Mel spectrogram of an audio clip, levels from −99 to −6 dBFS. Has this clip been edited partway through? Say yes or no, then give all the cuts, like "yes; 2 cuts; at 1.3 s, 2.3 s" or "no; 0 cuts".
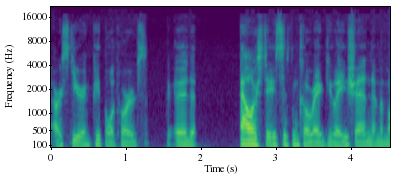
no; 0 cuts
